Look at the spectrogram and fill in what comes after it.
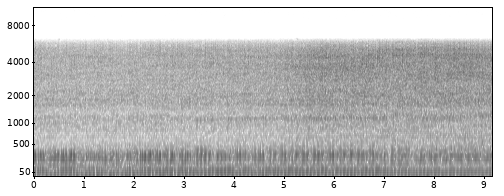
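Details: Kawasaki ZX-6RR motorcycle idling steadily with a smooth, even low burble after its plugs were cleaned, curing the earlier misfire and fluffy running.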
